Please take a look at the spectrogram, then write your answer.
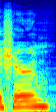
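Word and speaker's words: Charon: do you spell it c h a r o n right that's how you spell Sharon it's like the the Greek you know the Greek mythology you know Sharon like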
